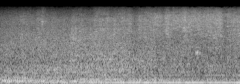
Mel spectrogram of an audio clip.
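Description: A steady low rumble with an even hiss over it, growing a little louder about half a second in.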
